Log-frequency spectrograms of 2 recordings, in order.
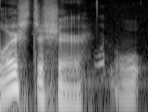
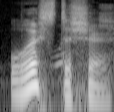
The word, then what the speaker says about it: Worcestershire: glace what's it say oh god worcestershire oh worse to sure worcestershire all right there we go worcestershire sauce well since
